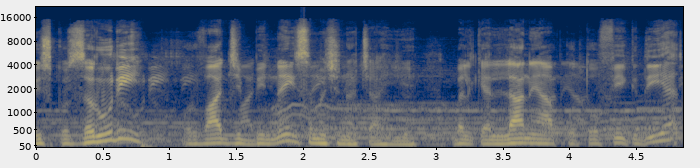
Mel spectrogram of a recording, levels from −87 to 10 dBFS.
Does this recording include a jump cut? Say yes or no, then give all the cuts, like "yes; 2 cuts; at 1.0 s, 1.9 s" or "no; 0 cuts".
no; 0 cuts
